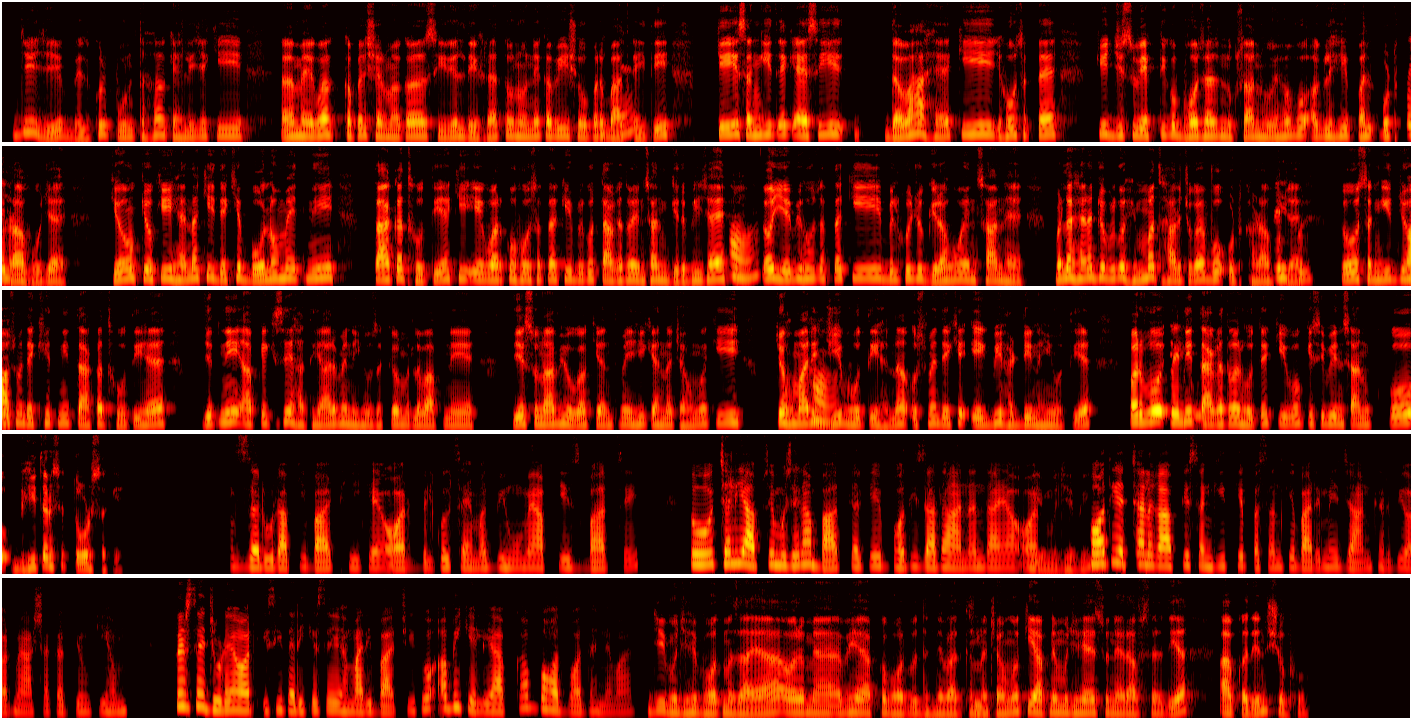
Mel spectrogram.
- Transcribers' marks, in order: in English: "सीरियल"; in English: "शो"
- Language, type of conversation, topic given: Hindi, podcast, तुम्हारी संगीत पसंद में सबसे बड़ा बदलाव कब आया?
